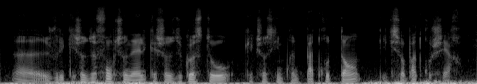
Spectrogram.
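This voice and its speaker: Audible room echo surrounds the recording. A man talks at a very fast pace. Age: 40s. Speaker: vanlife vlogger. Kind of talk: casual video tour. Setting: outdoors. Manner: hesitant, many fillers.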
